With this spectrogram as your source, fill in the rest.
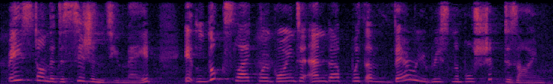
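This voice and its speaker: Game team leader: earnest, conciliatory, businesslike, animated delivery, slightly high. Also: female voice, fairly quick, slight background noise. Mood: cautiously hopeful. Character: earnest, diplomatic woman leading a ship design team. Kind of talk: scripted game dialogue.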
